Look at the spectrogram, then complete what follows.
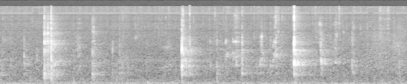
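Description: A Great Dane puppy gnawing on the handle of a hard plastic Jolly Ball, heard as faint, scattered clicks and taps of teeth on plastic. The sharpest click comes a little past the middle.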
